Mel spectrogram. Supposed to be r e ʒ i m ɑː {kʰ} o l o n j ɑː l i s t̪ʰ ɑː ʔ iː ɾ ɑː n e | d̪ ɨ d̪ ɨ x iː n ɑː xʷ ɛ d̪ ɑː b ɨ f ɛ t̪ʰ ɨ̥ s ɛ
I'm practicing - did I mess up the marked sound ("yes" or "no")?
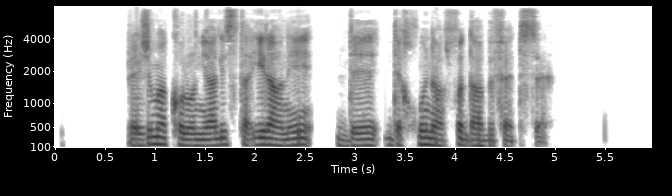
no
